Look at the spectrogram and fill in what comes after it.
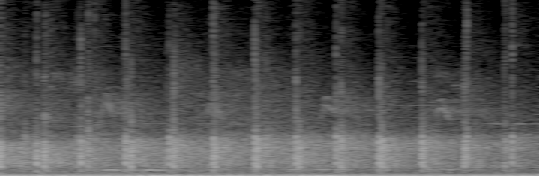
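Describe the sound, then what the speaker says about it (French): A church congregation at the Temple de Gloire applauds steadily, with many overlapping claps forming a dense, continuous wash of sound that holds at an even level throughout. "Applaudissez s'il vous plaît."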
